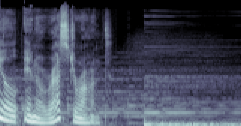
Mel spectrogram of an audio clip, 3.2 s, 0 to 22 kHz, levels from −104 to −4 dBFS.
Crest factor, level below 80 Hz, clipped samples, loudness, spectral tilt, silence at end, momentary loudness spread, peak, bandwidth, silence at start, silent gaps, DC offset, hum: 16 dB; -38 dBFS; under 0.1%; -22 LUFS; -5 dB/octave; 0 s; 19 LU; -8 dBFS; 17.5 kHz; 0 s; none; under 0.1%; none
